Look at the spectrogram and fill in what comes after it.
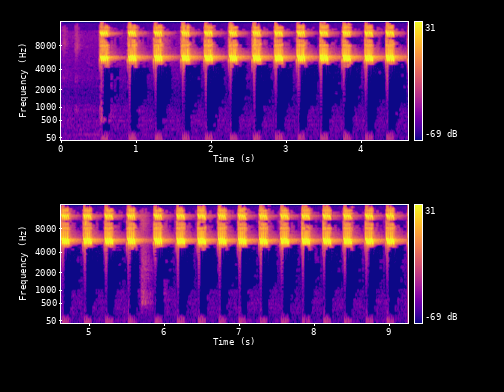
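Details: After a brief silent start, a cricket chirps in an unbroken, even train of sharp, very high pulses, roughly three per second, sustained to the end with no other sounds.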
